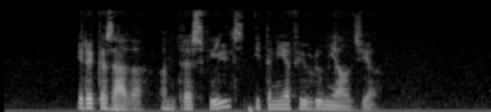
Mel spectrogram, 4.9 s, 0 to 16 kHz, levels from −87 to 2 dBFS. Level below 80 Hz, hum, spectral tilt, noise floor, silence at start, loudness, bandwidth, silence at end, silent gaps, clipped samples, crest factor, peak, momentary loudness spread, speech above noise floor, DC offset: -56 dBFS; none; -5 dB/octave; -62 dBFS; 0.75 s; -36 LUFS; 11.5 kHz; 0.6 s; none; under 0.1%; 22 dB; -16 dBFS; 13 LU; 27 dB; under 0.1%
